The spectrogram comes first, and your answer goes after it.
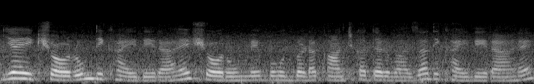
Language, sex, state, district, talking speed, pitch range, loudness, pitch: Hindi, female, Punjab, Pathankot, 200 wpm, 185-235 Hz, -19 LUFS, 195 Hz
